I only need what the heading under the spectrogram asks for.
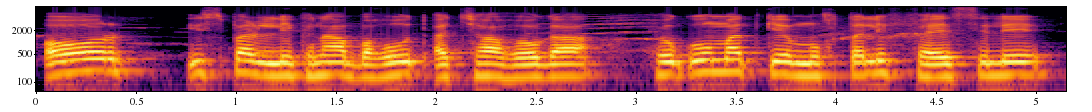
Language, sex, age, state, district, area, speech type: Urdu, male, 18-30, Bihar, Purnia, rural, spontaneous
